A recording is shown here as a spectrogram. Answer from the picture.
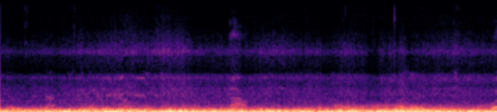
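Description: Steady wind noise from airflow buffeting the camera's microphone in paraglider flight, with a few faint voice fragments.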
